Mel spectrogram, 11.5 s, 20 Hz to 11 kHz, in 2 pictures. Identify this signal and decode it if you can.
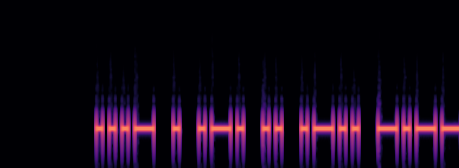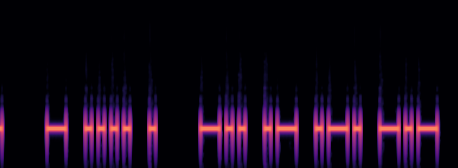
Morse code, heard as a keyed tone, about 15 wpm, 700 Hz. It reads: VERILY THE DARK
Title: Pangram Challenge v2 - 15wpm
